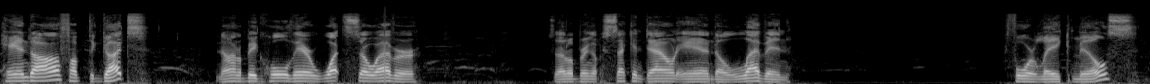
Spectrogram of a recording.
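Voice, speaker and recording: A man calling high school football play-by-play for radio, congested from a cold and picking up energy during plays. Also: takes it slowly, pauses often, clean tone, dry recording. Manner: rising excitement on plays. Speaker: play-by-play announcer. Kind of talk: radio sports commentary.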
